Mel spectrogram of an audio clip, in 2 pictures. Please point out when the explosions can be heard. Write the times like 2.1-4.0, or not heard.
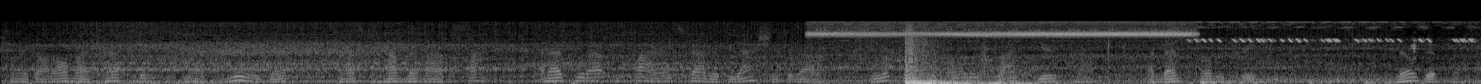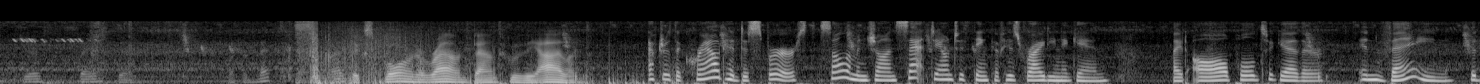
9.1-10.4, 17.8-21.6.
